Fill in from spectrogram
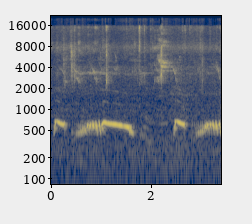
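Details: Young captive Kelantan spotted doves of a champion line, recorded as a calling lure. A short clipped note is followed by a long smooth coo, then the pattern starts again, with soft bird chirps in the background.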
